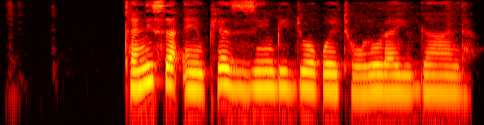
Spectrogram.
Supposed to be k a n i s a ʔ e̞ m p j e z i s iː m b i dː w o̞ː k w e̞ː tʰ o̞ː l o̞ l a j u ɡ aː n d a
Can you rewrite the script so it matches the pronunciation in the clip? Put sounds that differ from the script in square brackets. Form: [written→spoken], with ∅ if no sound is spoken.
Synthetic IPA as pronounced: k a n i s a ʔ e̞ m p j [e→a] z i [s→z] iː m b i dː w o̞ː k w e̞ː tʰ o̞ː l o̞ l a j u ɡ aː n d a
